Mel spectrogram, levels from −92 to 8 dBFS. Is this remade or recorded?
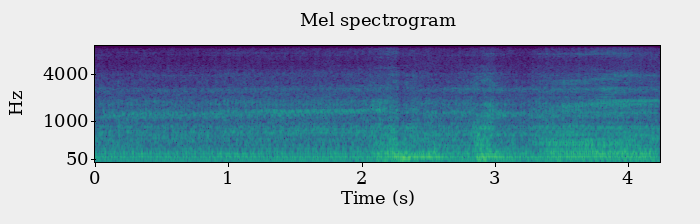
recorded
